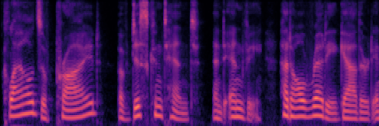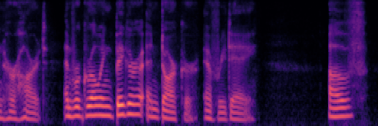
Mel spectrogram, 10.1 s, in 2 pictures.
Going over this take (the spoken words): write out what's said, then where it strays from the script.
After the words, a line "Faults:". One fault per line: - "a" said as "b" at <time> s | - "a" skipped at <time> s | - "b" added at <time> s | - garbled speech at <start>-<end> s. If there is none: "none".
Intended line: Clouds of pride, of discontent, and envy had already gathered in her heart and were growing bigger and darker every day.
Clouds of pride, of discontent, and envy had already gathered in her heart and were growing bigger and darker every day. Of
Faults:
- "Of" added at 9.4 s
